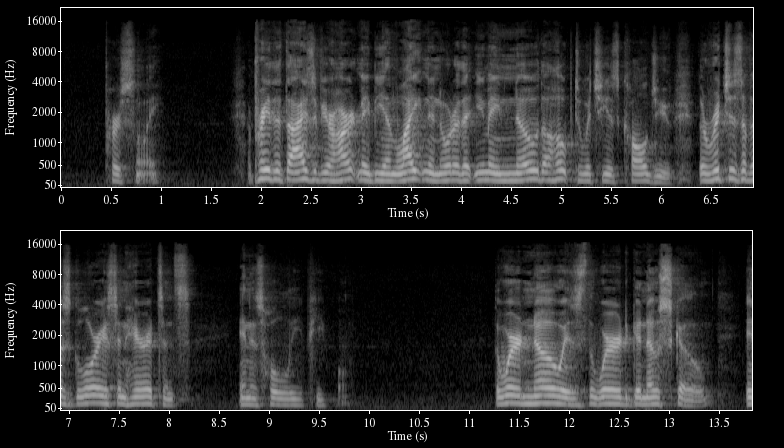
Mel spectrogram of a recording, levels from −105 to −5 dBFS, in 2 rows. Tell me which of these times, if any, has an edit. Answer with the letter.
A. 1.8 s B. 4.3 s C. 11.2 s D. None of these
D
